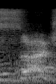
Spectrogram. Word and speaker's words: such: ok search no pressure this one though needs some pressure ah he's such a good student ok she's such a good athlete ok so alright so for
